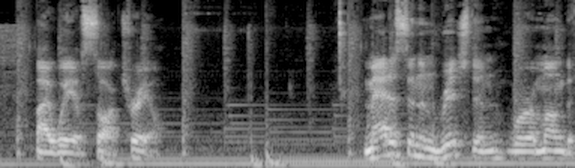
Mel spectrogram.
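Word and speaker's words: Matteson: though confusing to some Madison is pronounced with three syllables not too clearly as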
